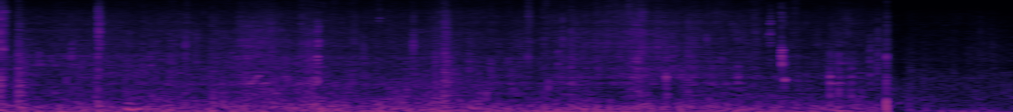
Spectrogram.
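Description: A low steady rumble with scattered crinkles and light clicks as hot water is poured from a cooking pot into a foil freeze-dried meal pouch. The sound drops away abruptly about four and a half seconds in.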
